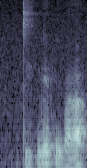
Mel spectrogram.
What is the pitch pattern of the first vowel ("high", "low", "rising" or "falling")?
low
